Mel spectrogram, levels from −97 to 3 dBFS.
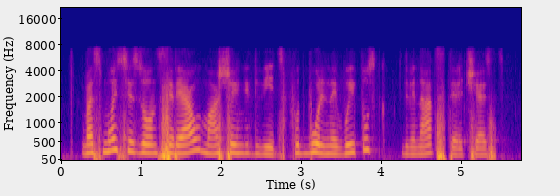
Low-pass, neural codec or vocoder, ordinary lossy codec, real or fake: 7.2 kHz; codec, 16 kHz, 0.8 kbps, ZipCodec; Opus, 32 kbps; fake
